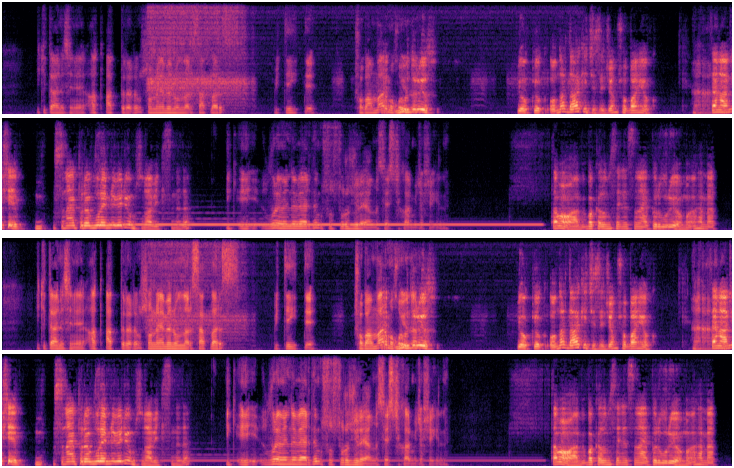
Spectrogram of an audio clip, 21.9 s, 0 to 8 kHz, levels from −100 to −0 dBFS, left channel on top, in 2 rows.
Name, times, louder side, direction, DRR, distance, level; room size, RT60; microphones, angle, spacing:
voice 1, 0.7-3.5 4.2-4.7 5.3-6.4 10.3-10.9 14.3-17.6, right 6 dB, 85° right, 0.6 m, -29 dB
sound 1, 2.2-3.8 5.0-5.1 7.0-7.3 7.6-8.7, left 5 dB, 60° left, 1.8 m, -41 dB
voice 2, 5.7-6.5 7.7-9.7 10.6-13.8 19.2-21.6, right 2 dB, 30° right, 0.9 m, -23 dB
sound 2, 12.5-19.1, left 15 dB, 75° left, 0.8 m, -36 dB
4.0 x 3.4 x 2.4 m
head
